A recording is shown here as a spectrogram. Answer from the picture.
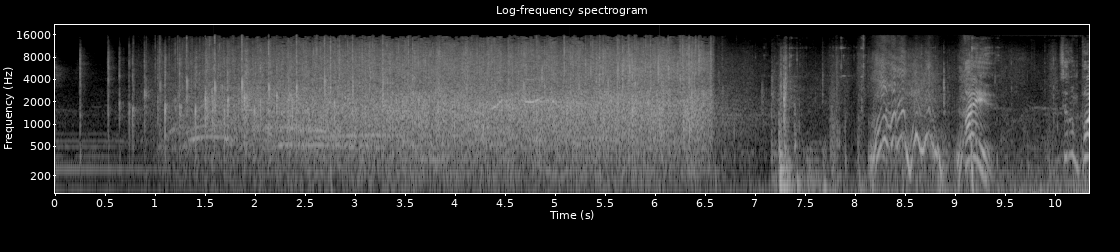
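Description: Audience applauding in a room: a few scattered claps at first, swelling within a second into full, steady applause that cuts off abruptly about six and a half seconds in.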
